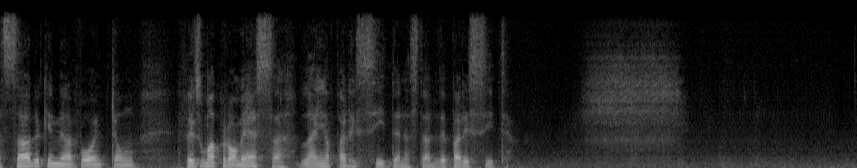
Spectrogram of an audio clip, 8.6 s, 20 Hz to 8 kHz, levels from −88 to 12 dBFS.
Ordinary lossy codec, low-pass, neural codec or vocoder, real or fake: none; 7.2 kHz; codec, 16 kHz in and 24 kHz out, 0.6 kbps, FocalCodec, streaming, 2048 codes; fake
